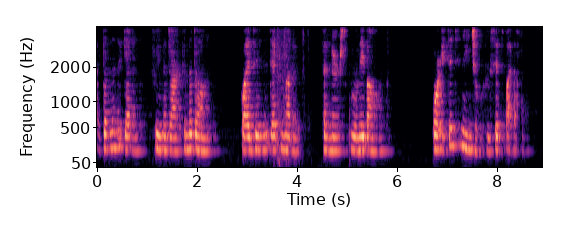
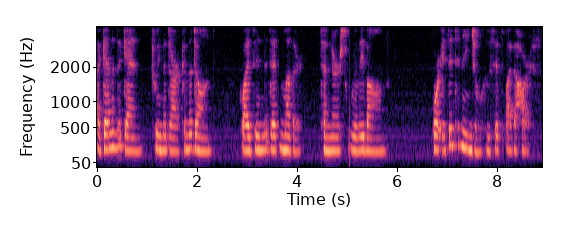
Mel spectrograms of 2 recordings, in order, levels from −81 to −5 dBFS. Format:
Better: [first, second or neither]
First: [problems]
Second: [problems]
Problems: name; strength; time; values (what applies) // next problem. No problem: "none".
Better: second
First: noise reduction (neural mask model DeepFilterNet 3)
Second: none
